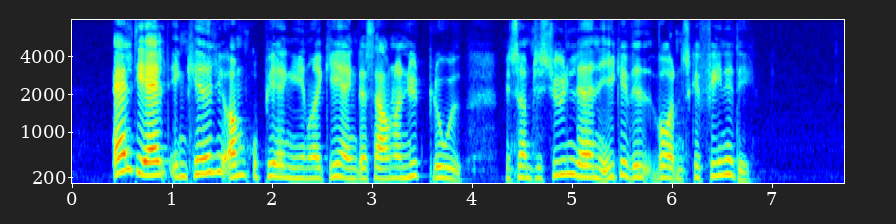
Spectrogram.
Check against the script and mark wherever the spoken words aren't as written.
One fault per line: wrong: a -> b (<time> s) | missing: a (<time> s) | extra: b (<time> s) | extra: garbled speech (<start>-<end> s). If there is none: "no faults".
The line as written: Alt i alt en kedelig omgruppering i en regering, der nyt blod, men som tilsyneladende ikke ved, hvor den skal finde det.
extra: savner (2.9 s)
